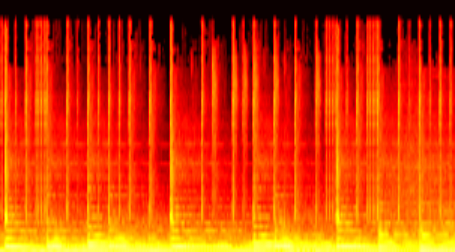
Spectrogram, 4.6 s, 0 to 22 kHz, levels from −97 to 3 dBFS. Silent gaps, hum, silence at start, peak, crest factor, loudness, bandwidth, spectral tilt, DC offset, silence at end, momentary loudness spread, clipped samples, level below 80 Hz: none; none; 0 s; 0 dBFS; 10 dB; -13 LUFS; over 20 kHz; -6 dB/octave; under 0.1%; 0 s; 3 LU; under 0.1%; -14 dBFS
